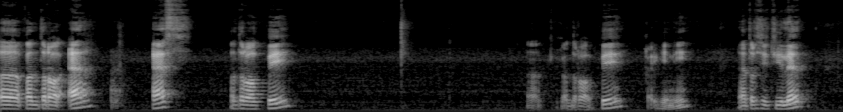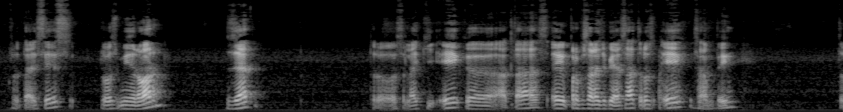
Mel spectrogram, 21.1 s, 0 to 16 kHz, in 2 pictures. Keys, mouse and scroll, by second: 0.1 Tab, 1.2 ctrl+t, 1.7 ctrl+z, 2.2 ctrl+r, 2.9 s, 4.1 ctrl+b, 6.2 ctrl+z, 6.8 ctrl+t, 7.1 ctrl+r, 8.1 ctrl+b, 10.4 scroll down 1, 10.7 click, 11.6 Delete, 12.6 click, 14.4 click, 15.1 click, 16.0 e, 16.5 s, 17.3 e, 18.2 g.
